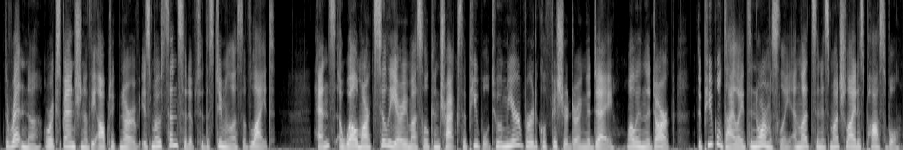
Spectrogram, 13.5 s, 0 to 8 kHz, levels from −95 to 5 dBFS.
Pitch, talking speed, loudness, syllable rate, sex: 210 Hz, 215 wpm, -19 LUFS, 6.8 syllables/s, female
